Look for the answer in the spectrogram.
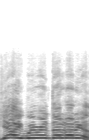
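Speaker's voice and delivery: imitating someone in a very high, quick voice; insistent acquaintance. Voicing a fooled acquaintance who remembers meeting, high-pitched insistence. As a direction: rattle it off high, mocking their insistence.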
